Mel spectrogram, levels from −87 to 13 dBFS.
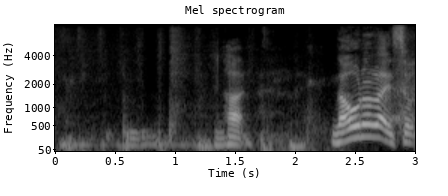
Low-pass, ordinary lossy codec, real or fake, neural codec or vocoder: none; none; fake; codec, 16 kHz, 2 kbps, X-Codec, WavLM features, trained on Multilingual LibriSpeech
